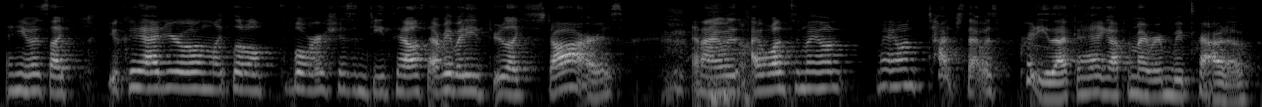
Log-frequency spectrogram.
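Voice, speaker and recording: Bright-voiced chatty woman. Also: fairly high pitch. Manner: chatty, filler-heavy, quick bursts. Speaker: podcast co-host. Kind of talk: casual chat.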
